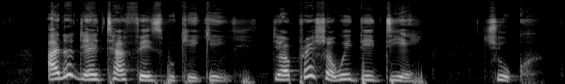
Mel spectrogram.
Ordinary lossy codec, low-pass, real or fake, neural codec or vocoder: none; none; fake; vocoder, 48 kHz, 128 mel bands, Vocos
